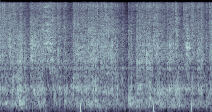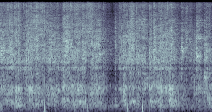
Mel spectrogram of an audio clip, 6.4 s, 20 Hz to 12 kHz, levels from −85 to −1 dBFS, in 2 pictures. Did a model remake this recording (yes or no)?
no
